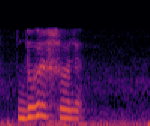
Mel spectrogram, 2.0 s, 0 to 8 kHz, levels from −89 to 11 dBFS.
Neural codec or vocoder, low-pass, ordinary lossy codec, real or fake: none; 7.2 kHz; AAC, 16 kbps; real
